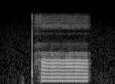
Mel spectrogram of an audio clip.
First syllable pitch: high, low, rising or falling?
high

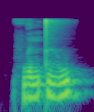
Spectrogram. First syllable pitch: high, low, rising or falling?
rising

